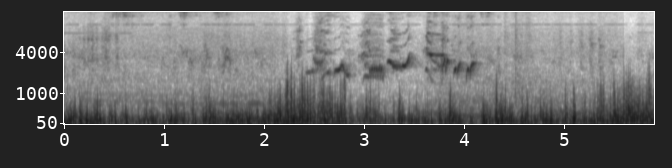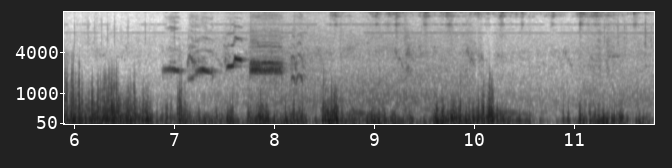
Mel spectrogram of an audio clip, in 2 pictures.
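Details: Common blackbird singing during the call to prayer. Two short bursts of clear, fluting, warbled phrases rise above a steady loud low rumble and thudding background noise, with a long gap between them.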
